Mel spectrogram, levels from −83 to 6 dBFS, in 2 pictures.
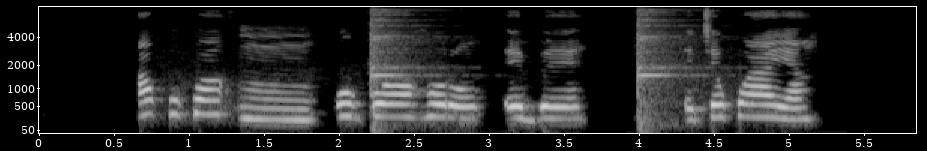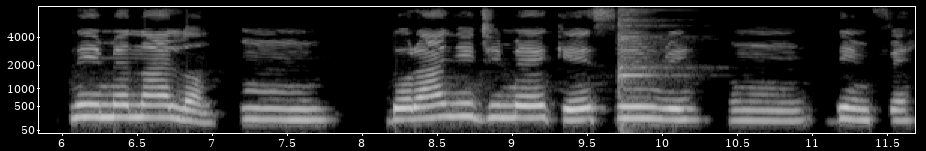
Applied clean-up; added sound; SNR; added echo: classical method Wiener filter.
